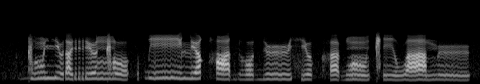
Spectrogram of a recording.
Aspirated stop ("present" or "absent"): present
